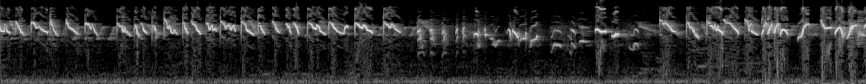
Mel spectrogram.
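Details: A vigorously singing oriental white-eye used to prompt untrained birds. A fast series of repeated high, slurred chirps, a brief looser stretch in the middle, then quick rhythmic chirping again.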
